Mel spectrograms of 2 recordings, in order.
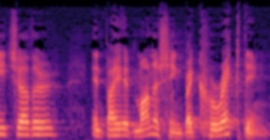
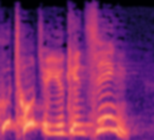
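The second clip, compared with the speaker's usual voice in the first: put-on British accent, pitched a touch higher; 8 semitones higher, 3 dB louder than usual. Retelling a talent show judge's reply, British accent imitating Simon. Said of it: "With a British accent that I can't do".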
